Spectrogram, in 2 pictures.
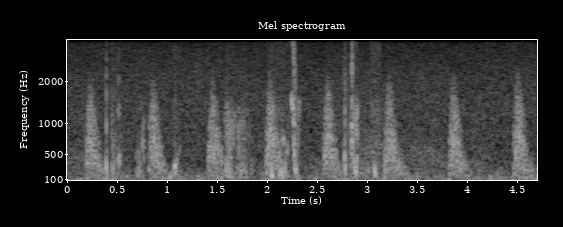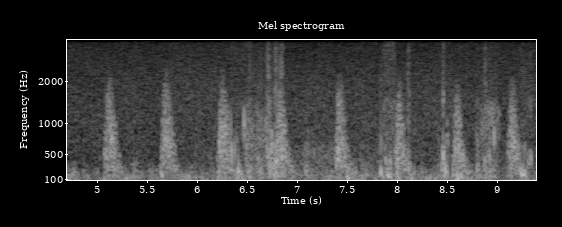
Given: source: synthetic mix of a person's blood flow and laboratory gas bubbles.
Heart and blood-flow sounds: Doppler ultrasound of blood flow; subclavian vein
0.35-0.54 s: bubbles
0.68-0.78 s: bubbles
1.04-1.14 s: bubbles
1.56-1.88 s: bubbles
2.00-2.35 s: bubbles
2.73-2.94 s: bubbles
3.03-3.13 s: bubbles
6.28-6.87 s: bubbles
7.07-7.13 s: bubbles
7.80-7.98 s: bubbles
8.09-8.13 s: bubbles
8.38-8.63 s: bubbles
8.78-9.04 s: bubbles
9.21-9.36 s: bubbles
From the record:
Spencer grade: 3 (all of the cardiac periods contain showers or single bubble signals, but not dominating or overriding the cardiac motion signals); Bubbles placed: anywhere in the cardiac cycle

